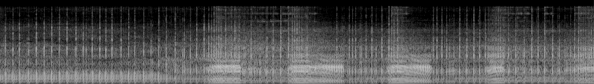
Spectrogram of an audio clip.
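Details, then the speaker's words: Titan strimmer multi-tool two-stroke, started with choke then choke off: surges unevenly, revs rise and sag about once a second, won't hold speed off choke, runs slightly better with a little choke; fixed with new carburetor diaphragm set. "all right and it will run a bit better if you just put the choke up slightly not a lot though and that's a lot"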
